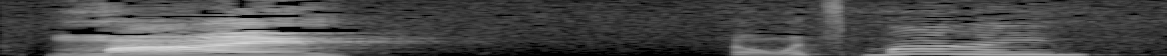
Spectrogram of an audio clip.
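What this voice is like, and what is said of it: Imitates another person's voice. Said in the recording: “That's my best impression of Cindy.”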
